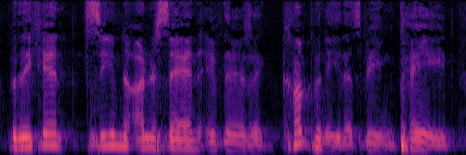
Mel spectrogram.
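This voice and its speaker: A man's voice: a little high, lively intonation, fairly quick, warm tone. A man giving wry, conversational commentary in a radio discussion, explaining his points by analogy.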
